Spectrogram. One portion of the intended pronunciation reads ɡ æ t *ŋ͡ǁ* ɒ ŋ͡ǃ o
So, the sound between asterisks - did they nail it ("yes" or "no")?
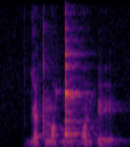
no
